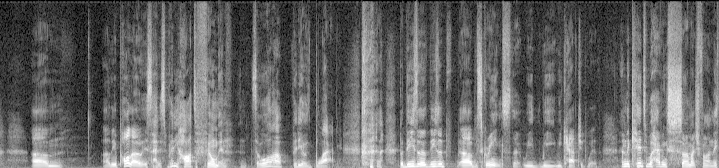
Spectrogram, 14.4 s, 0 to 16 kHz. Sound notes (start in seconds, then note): 7.2 laughs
